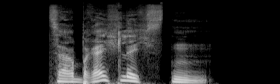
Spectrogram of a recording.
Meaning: 1. superlative degree of zerbrechlich 2. inflection of zerbrechlich: strong genitive masculine/neuter singular superlative degree
- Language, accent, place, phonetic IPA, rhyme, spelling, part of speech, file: German, Germany, Berlin, [t͡sɛɐ̯ˈbʁɛçlɪçstn̩], -ɛçlɪçstn̩, zerbrechlichsten, adjective, De-zerbrechlichsten.ogg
